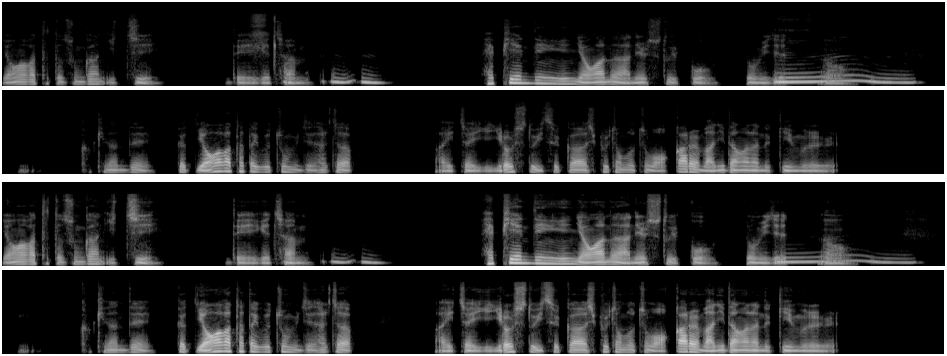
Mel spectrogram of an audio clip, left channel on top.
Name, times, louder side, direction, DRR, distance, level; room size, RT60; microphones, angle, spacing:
voice 1, 0.0-1.6 2.3-3.1 4.8-7.2 7.4-7.8 8.2-8.5 9.6-9.7 10.4-12.9 13.8-17.8, right 4 dB, 85° right, 0.7 m, -24 dB
voice 2, 3.3-3.8 7.7-9.2, left 5 dB, 65° left, 0.3 m, -28 dB
head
